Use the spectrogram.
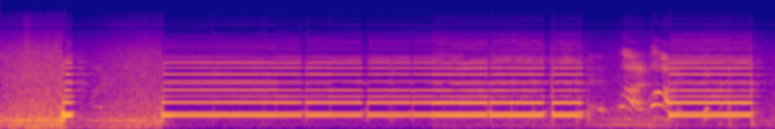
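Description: A Chrysler car horn sounds during IPDM repair work, blaring loud and near in long sustained blasts with brief cutoffs and short restarts, after a moment of muffled handling noise.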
